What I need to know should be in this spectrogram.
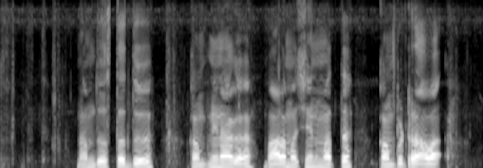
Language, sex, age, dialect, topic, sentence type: Kannada, male, 18-24, Northeastern, banking, statement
